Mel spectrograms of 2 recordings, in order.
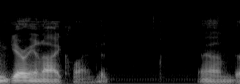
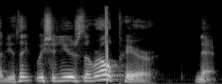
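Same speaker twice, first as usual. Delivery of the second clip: high-pitched mock Swiss accent; higher Swiss-accented voice; 9 semitones higher than usual. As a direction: imitate a Swiss climber asking, pitched up. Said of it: "he has his Swiss accent".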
